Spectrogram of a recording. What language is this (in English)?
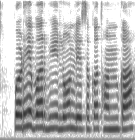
Chhattisgarhi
